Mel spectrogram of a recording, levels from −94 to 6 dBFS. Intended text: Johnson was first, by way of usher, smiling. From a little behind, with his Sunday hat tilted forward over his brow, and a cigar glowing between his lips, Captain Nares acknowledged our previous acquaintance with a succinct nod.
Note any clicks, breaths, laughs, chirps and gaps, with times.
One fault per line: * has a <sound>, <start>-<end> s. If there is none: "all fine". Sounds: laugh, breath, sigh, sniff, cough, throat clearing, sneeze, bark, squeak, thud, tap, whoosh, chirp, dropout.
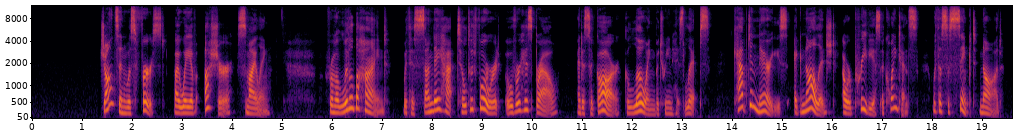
all fine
